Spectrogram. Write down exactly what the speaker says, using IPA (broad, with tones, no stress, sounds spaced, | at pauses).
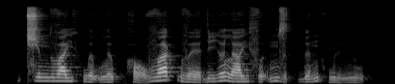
t͡ɕ ə˧ n v a˧ j h w ə̰˧˨ w l ə˨˩ p̚ h ɔ˧˩ v a˦˥ k̚ v ɛ˨˩ ɗ i˨˦ ə̯ l a˧ j f ə̰ː˧˥ m z ə˨˩ t̚ ɗ ə˨˦ n h w ɨ˨˩ n u˨˩ t̚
